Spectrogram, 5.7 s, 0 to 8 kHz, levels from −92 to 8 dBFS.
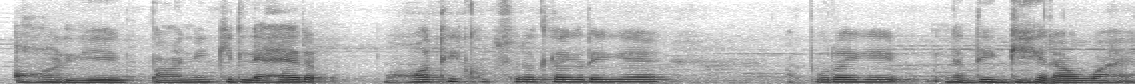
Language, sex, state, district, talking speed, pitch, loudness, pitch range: Hindi, female, Bihar, Katihar, 190 wpm, 205 Hz, -16 LUFS, 195-215 Hz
